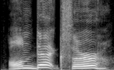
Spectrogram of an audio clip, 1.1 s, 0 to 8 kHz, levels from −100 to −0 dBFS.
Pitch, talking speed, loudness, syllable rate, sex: 230 Hz, 155 wpm, -15 LUFS, 3.1 syllables/s, male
